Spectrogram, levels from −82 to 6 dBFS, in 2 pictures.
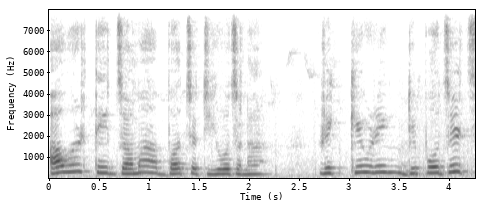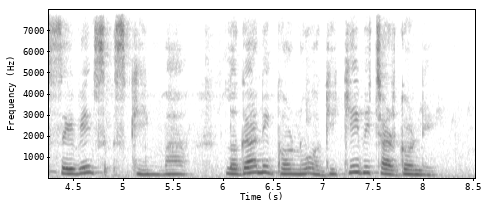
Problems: none marked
